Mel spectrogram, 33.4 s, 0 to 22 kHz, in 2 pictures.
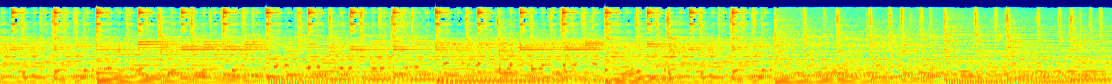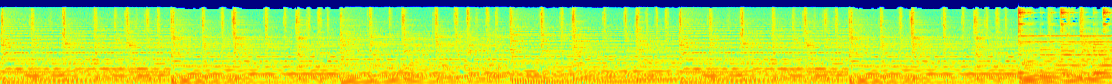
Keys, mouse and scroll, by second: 0.0 scroll up 1, 0.1-1.2 alt+drag, 1.2 shift+b, 1.4 f, 1.8 alt+right click, 2.0 alt+click, 2.2 alt+middle click, 2.3-3.4 alt+drag, 3.4 f, 3.7 click, 4.1 ctrl+z, 5.0 f, 5.4-8.2 drag, 8.2 alt+right click, 8.4 alt+middle click, 8.5 alt+right click, 8.6-10.3 alt+drag, 10.3 alt+middle click, 10.6 click, 11.5 alt+middle click, 11.7 click, 12.7 alt+middle click, 12.8 click, 13.2 alt+middle click, 13.4-19.1 drag, 19.8 alt+click, 20.0 alt+middle click, 20.1-23.7 alt+drag, 23.7 alt+middle click, 23.8 alt+click, 23.9 alt+middle click, 24.0-25.3 alt+drag, 25.5 click, 26.4 alt+middle click, 26.5 alt+click, 26.7 alt+middle click, 26.8 alt+click, 27.2 alt+right click, 27.3 alt+middle click, 27.5-33.3 drag, 33.3 alt+middle click.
